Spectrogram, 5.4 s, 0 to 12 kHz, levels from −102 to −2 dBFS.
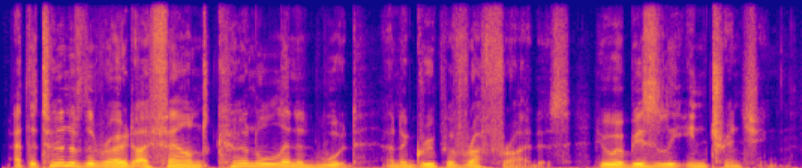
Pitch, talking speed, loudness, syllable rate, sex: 150 Hz, 235 wpm, -17 LUFS, 6.1 syllables/s, male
